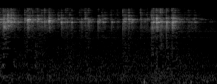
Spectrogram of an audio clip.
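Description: A small bell jingling in quick, irregular shakes as a cat dashes about, stopping near the end.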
